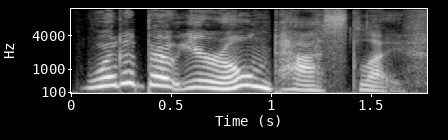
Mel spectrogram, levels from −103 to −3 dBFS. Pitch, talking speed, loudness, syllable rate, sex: 265 Hz, 200 wpm, -15 LUFS, 4.4 syllables/s, female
